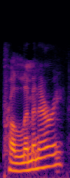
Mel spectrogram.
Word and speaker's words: preliminary: When you pronounce this word, the stress is on the second syllable. Preliminary.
